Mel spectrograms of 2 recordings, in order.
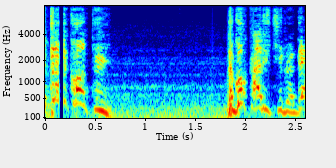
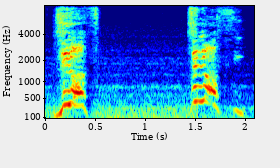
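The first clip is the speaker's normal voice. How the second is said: mocking call; 9 semitones higher than usual. Real, not acted. Mockingly calling the general's title.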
